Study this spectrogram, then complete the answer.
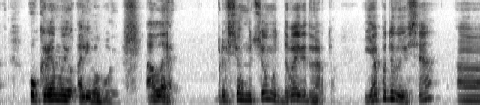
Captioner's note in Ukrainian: сопіння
